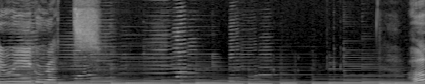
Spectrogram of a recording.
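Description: Harmonica playing an instrumental break over acoustic guitar accompaniment. It holds one wavering note at the start, then moves through held chords.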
